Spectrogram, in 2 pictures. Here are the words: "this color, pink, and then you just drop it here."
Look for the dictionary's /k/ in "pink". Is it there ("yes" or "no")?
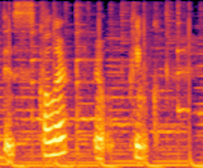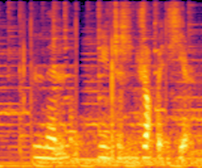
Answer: yes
